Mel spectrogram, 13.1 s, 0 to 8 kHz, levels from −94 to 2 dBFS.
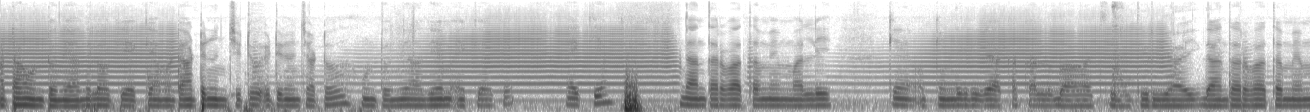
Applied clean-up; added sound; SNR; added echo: none; Trumpet; 9 dB; none.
